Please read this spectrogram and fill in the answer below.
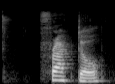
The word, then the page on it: fractal: American English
